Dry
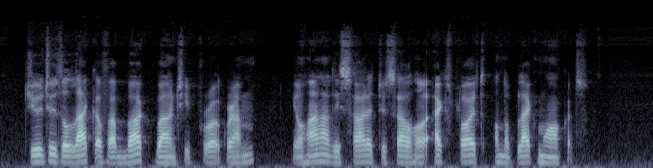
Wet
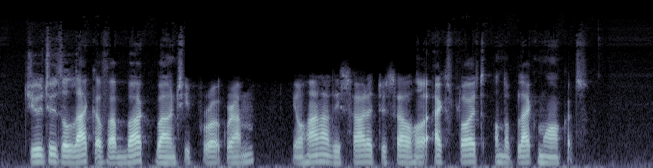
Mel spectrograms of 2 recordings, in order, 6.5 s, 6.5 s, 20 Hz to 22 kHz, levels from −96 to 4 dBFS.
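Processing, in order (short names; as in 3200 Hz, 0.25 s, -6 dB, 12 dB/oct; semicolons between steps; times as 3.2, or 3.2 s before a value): 1.84–4.16 steep low-pass 3300 Hz 48 dB/oct; gain +3 dB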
